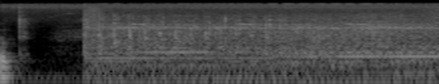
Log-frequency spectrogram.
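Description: After a short silence the film soundtrack comes in: a steady low hum of a distant helicopter approaching, under held notes of music.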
